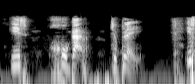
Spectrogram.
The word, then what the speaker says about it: jugar: a noun okay now you need to clear your throat because you need to make that sound when you pronounce the letter J in Spanish so is not jugar is hugar to play is not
